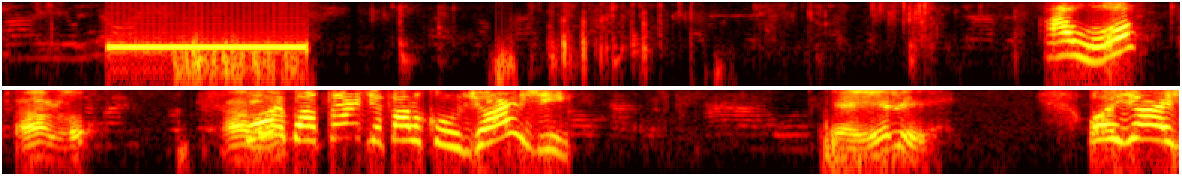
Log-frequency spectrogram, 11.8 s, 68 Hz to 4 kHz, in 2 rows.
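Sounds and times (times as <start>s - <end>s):
soft scattered sounds: 0.0s - 11.7s
telephone steady electronic tone placing a call: 0.5s - 1.6s
speech: 5.3s - 6.4s, 7.0s - 8.8s, 10.0s - 10.6s, 11.3s - 11.7s.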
